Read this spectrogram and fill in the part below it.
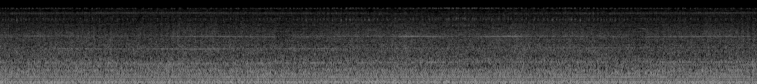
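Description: A helicopter in Farming Simulator 17 flies with a loud, constant rotor and engine drone, steady and close throughout with a faint hum of high-pitched whine above it.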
